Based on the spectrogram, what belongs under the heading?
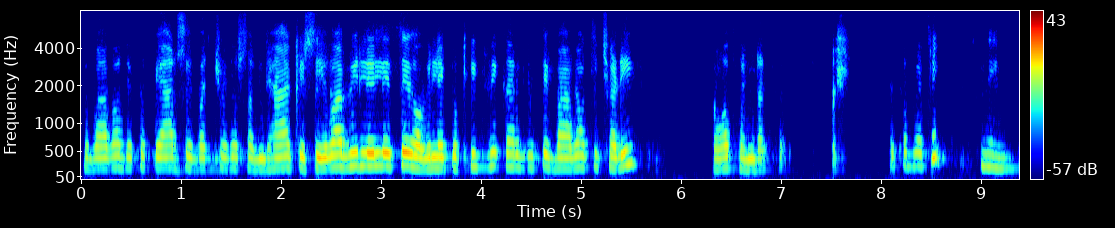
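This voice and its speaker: A woman's voice: medium pitch, fairly even intonation, measured pace, no echo, muffled recording. A woman spiritual teacher giving a devotional sermon, telling stories with repetition and rhetorical questions.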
